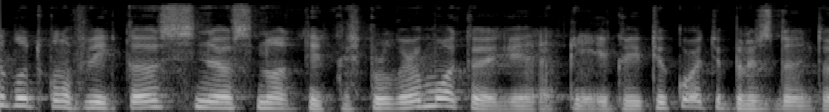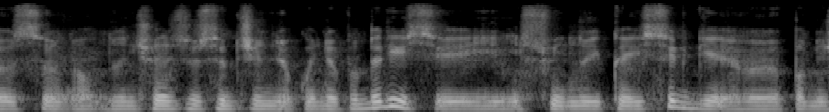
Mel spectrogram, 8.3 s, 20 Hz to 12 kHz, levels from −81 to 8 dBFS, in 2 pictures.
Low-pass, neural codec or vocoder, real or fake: 9.9 kHz; autoencoder, 22.05 kHz, a latent of 192 numbers a frame, VITS, trained on one speaker; fake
